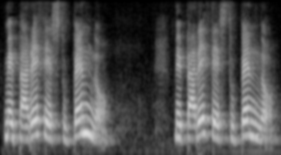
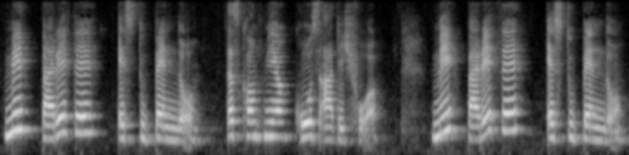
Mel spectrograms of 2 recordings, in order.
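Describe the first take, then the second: First: "parece estupendo" run together on one e; "parece" flowing straight into "estupendo"; linked vowels. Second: Slow "Me parece estupendo" with both e's kept apart; careful, vowels not joined; separate vowels. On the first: Teacher showing fluent Spanish: merged e's. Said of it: "Und dann würden sie sagen". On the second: Teacher showing the careful form: separate e's. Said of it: "Normalerweise würde man sagen". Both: Shown as a demonstration.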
